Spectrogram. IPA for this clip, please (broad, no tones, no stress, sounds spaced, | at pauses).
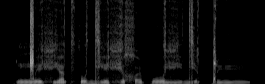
ŋ͡ǁ e fʲ a t͡sʼ o dʲ e fʲ ə χ œ p o vʲ e dʲ a ǃ y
